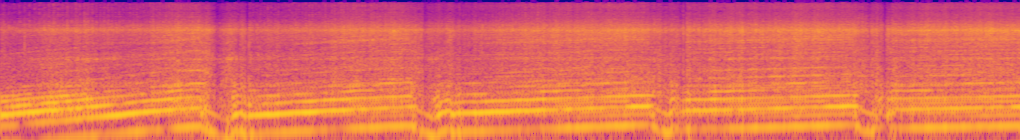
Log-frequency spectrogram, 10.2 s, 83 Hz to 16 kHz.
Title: Ford Taurus V6 engine Timing chain noise need to replace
